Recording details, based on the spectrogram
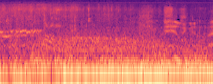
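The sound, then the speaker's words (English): An ambulance engine, just hotwired, rumbles loudly, a steady low drone that holds for several seconds without a break. “I'm going to hotwire the ambulance. All right, here we go.”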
